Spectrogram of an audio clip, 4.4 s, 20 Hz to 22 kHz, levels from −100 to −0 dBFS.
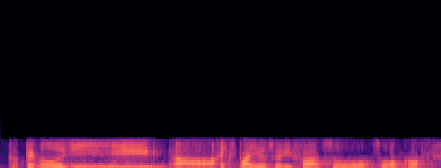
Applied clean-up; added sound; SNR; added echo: neural separator model SepFormer DNS4.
